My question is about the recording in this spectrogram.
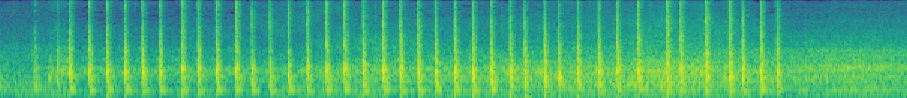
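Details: Mercedes E-Class convertible electric boot divider, before repair: rapid even sharp clicks, about a hundred a minute for five seconds, then stop; motor slip clutch ratcheting.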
